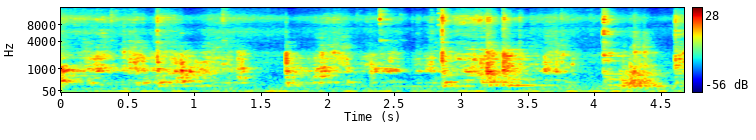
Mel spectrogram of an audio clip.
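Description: Turmeric, salt and Kashmiri chilli powder mixed in a cooking pan, with repeated close scraping and clattering of a spoon against the pan in uneven strokes.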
